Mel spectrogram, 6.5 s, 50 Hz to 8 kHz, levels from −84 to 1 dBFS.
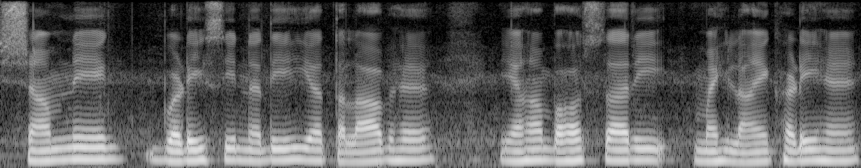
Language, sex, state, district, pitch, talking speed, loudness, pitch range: Hindi, male, Madhya Pradesh, Umaria, 145 Hz, 130 wpm, -15 LUFS, 135-150 Hz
